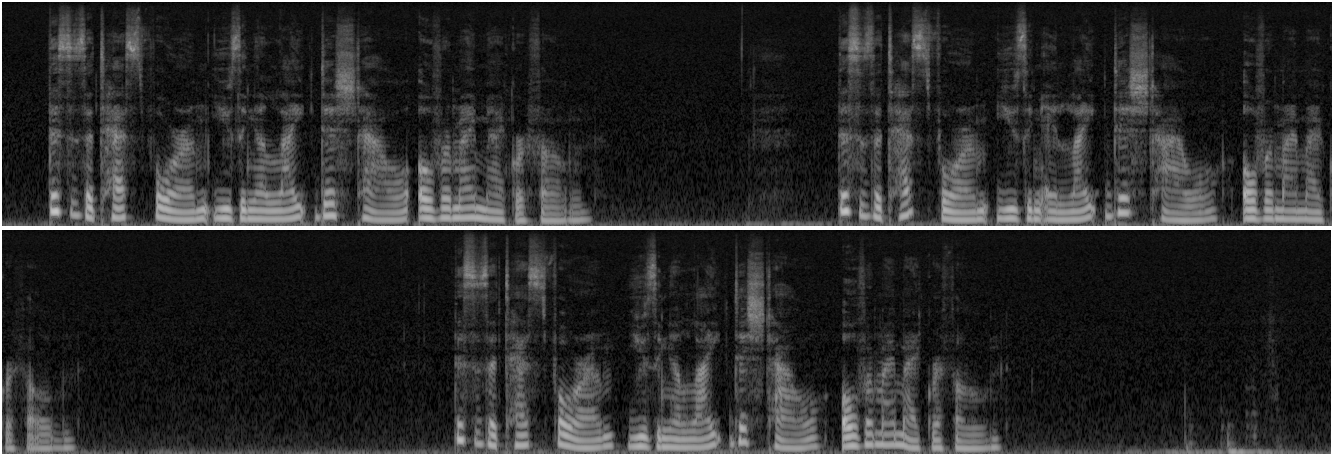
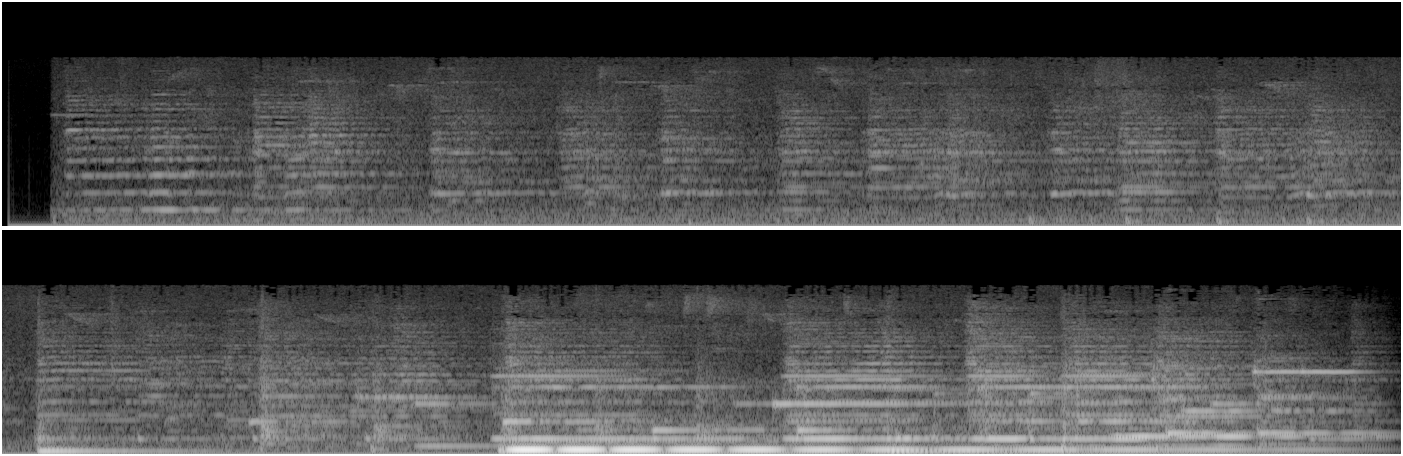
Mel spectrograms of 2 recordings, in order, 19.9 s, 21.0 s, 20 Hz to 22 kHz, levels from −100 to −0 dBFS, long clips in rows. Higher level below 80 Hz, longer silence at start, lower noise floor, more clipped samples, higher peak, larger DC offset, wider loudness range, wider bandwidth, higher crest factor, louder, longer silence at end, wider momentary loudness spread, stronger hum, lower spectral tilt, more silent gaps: second, -62 dBFS vs -40 dBFS; second, 0.35 s vs 0.5 s; first, -66 dBFS vs -51 dBFS; neither; second, -20 dBFS vs -6 dBFS; second, under 0.1% vs 0.7%; second, 9 LU vs 26 LU; first, over 20 kHz vs 6.8 kHz; about the same, 20 dB vs 20 dB; second, -38 LUFS vs -22 LUFS; about the same, 0.1 s vs 0 s; second, 11 LU vs 27 LU; neither; second, -5.5 dB/octave vs -8.5 dB/octave; neither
